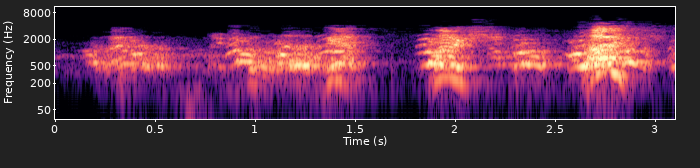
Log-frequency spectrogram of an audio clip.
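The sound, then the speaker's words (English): Hungry dogs bark and yelp excitedly in a run of four fairly loud bursts, with brief pauses between them and no other sounds around. “I got to get these furs unpacked and feed the dogs. They're hungry.”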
